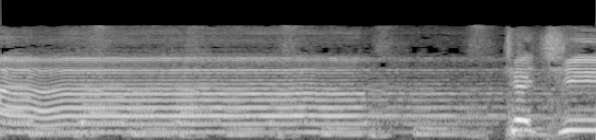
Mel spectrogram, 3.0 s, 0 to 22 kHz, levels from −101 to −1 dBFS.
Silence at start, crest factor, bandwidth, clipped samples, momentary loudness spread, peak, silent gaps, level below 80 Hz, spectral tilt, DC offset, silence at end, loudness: 0 s; 16 dB; 11 kHz; under 0.1%; 11 LU; -2 dBFS; none; -56 dBFS; -3.5 dB/octave; under 0.1%; 0 s; -19 LUFS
